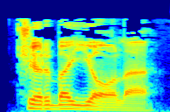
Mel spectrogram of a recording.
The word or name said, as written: Cerbaiola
